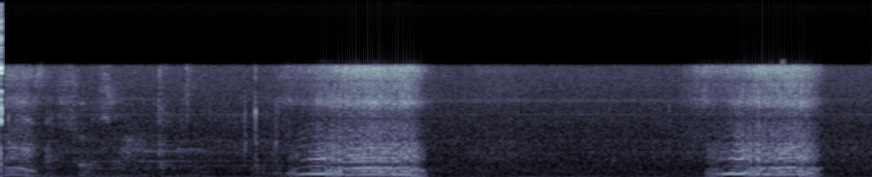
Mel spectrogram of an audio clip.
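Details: Very tired sleeper snoring: two loud rattling snores on breathing in, about four seconds apart, with quiet exhalations between; ordinary snoring.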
